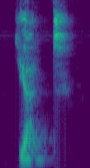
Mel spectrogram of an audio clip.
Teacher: this is one that will always be Y, high tone A, T. It can't go long, can't go low. It will always be yet.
